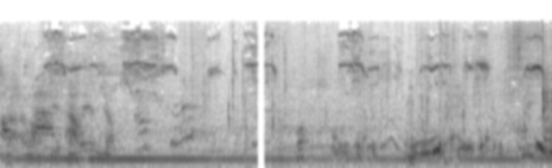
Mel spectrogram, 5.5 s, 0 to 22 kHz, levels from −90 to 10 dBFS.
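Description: At 2.56 s a digital broadcast dropout fades out in 8 ms and leaves silence until 2.65 s, a flat waveform and blank spectrogram column fitting three lost frames.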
